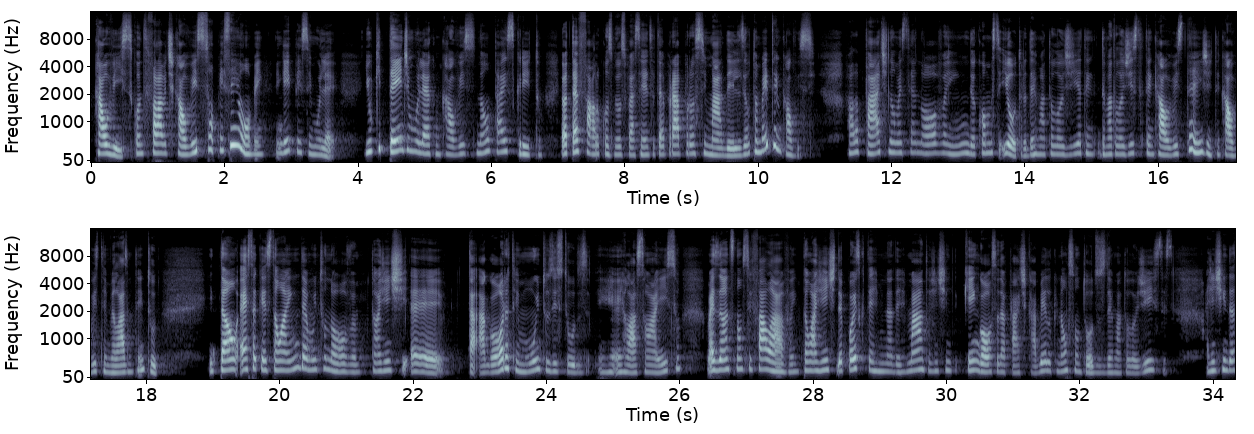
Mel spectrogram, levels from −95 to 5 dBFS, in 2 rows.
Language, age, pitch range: Portuguese, 20-39, 185-235 Hz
